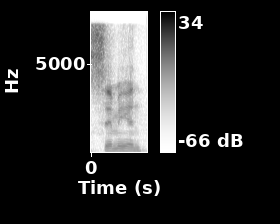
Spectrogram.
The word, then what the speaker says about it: Simeon: I've been watching on YouTube, Simeon Panda. His name is spelled like Simon, but it's Simeon with an E, last name Panda.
